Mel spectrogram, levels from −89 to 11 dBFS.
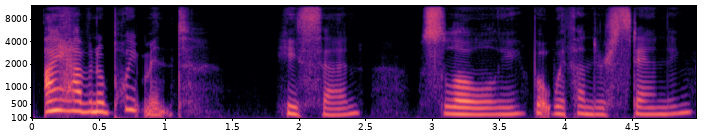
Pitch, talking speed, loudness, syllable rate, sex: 220 Hz, 120 wpm, -21 LUFS, 4.3 syllables/s, female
